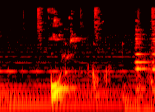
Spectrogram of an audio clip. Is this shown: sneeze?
no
